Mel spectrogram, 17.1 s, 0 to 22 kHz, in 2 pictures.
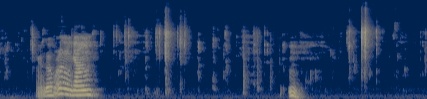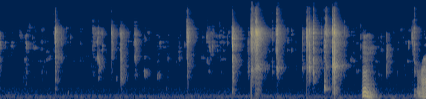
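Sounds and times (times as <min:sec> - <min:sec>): wet chewing and lip smacks: 0:00.0 - 0:00.8, 0:02.0 - 0:17.0.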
